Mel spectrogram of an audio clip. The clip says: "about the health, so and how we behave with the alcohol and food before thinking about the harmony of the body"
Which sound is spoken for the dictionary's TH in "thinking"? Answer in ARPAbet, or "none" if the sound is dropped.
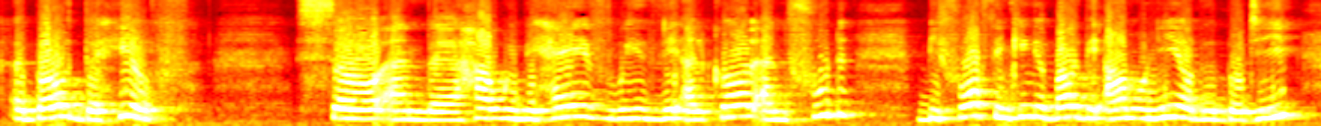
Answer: TH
